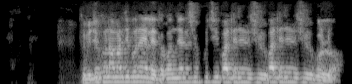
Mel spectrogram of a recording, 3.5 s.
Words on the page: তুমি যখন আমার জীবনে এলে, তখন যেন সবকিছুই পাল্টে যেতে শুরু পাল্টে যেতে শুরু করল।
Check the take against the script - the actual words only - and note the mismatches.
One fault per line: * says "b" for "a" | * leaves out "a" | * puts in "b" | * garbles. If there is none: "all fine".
all fine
